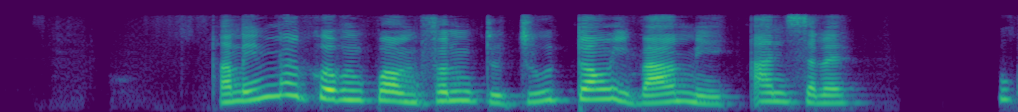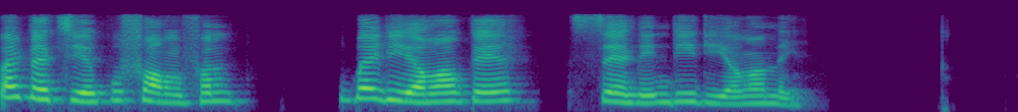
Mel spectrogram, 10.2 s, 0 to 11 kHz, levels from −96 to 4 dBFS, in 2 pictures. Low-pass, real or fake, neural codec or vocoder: 7.2 kHz; fake; codec, 16 kHz, 1 kbps, FunCodec, trained on Chinese and English, 50 frames a second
